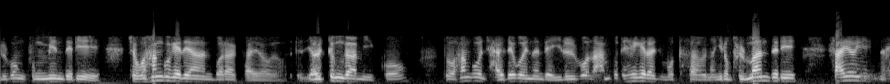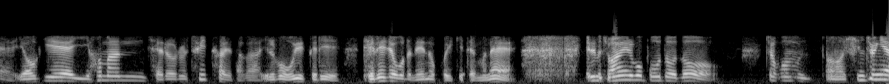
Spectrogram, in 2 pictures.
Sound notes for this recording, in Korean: 전화연결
